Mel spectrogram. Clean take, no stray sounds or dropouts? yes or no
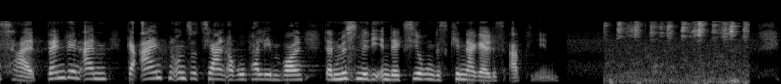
no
